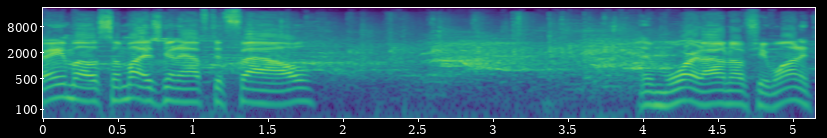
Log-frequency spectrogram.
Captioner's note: whistle blows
